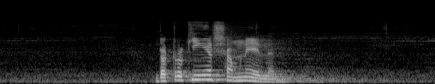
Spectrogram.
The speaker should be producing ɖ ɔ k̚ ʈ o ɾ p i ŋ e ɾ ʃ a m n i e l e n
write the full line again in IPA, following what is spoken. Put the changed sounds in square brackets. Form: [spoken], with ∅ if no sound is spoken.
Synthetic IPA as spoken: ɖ ɔ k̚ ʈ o ɾ [k] i ŋ e ɾ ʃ a m n [e] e l e n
